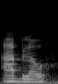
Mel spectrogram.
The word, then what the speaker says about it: hablo: Just for reference, the Hablo or Habla is pronounced Ablo and Abla.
